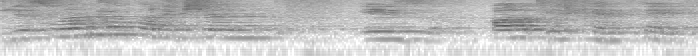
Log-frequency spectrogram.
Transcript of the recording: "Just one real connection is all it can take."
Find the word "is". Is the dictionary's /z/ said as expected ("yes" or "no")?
yes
